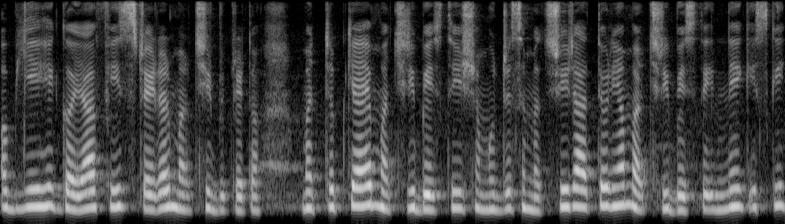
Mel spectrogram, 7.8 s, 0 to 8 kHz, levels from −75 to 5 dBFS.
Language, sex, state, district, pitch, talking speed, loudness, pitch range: Hindi, female, Bihar, Gaya, 220 Hz, 200 wpm, -17 LUFS, 200-235 Hz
